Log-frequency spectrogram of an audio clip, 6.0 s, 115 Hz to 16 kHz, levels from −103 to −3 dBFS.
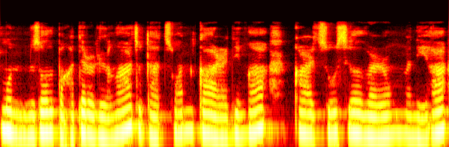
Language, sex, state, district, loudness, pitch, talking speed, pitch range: Mizo, female, Mizoram, Aizawl, -16 LUFS, 175 Hz, 190 wpm, 165-185 Hz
